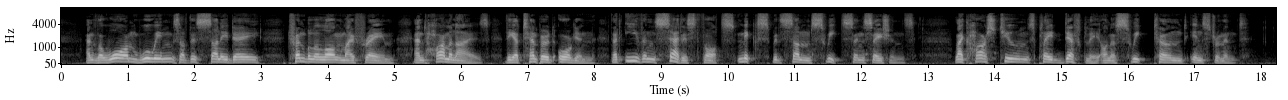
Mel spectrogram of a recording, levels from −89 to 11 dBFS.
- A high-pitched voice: No, medium, 145 Hz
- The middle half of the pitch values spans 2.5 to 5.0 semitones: No, wide, 5.4 semitones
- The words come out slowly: Yes, slow, 120 wpm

